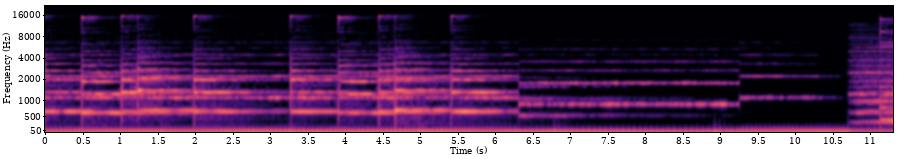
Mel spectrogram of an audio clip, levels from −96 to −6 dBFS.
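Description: Section at the wrong speed, 6.31 to 9.26 s: the sound plays at about 0.8 times speed, dropping roughly four semitones and dragging, likely from a clock mismatch during playback or editing.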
